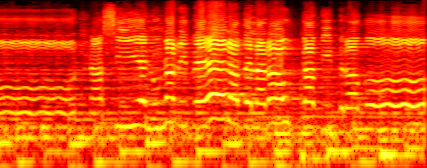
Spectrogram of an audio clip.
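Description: Mariachi ensemble playing an instrumental passage: a held chord with vibrato, then from about a second in a quick, busy melody over a steady low bass-and-guitar rhythm.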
